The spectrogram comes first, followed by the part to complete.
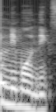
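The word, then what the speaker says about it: mnemonics: तो जैसे एस यू बी है इनको निमोनिक्स कहा जाता है। तो असेंबली भाषा में जिन कोड या कमांड का यूज़ किया जाता है उनको निमोनिक्स कहा जाता है। एम इसमें साइलेंट रहेगा।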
